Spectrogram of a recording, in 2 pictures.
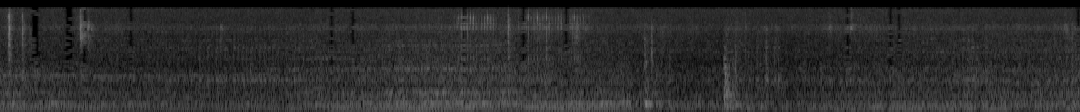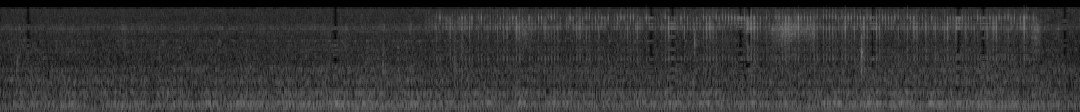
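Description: Car engine heard from inside the cabin while driving, its note rising and falling twice in the first few seconds, then holding steady before easing off near the end, with a couple of short clicks about three seconds in.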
